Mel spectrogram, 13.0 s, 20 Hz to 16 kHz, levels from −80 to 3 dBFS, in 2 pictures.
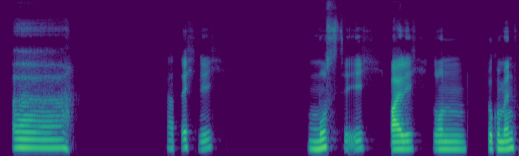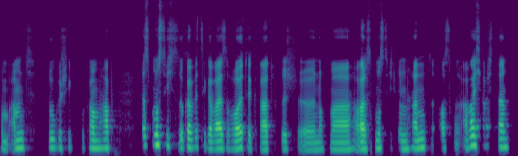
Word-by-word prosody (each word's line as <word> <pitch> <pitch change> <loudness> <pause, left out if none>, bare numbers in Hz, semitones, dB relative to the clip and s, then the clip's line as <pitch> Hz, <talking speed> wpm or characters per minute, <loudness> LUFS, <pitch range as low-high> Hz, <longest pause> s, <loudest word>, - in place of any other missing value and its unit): Äh 155 -1 +2 1.2
Tatsächlich 150 +1 -6 1.1
musste 155 +1 +1
ich, 150 +1 -7
weil 135 0 +9
ich 140 0 -4
so 135 -1 0
'n 135 0 +1 0.3
Dokument 140 +2 +3
vom 135 -3 -8
Amt 150 0 -3 0.2
zugeschickt 155 0 -7
bekommen 150 -2 -1
habe 155 0 0 0.3
das 190 +1 -4
musste 210 -1 +2
ich 190 +3 -8
sogar 160 -5 +2
witzigerweise 140 -3 +2
heute 140 0 +3
grad 125 0 0
frisch, 135 +2 -9
äh, 125 0 -4
noch 130 0 -9
mal 125 0 +3
aber 135 0 +3
das 135 +2 -6
musste 145 0 -5
ich - - -27
von 140 0 -5
Hand 155 +2 0
ausfüllen, 145 +1 -9
aber 190 - +2
ich 195 0 +2
habe 200 - -15
es 200 - -21
dann 165 0 +1
150 Hz, 170 wpm, -26 LUFS, 135-155 Hz, 1.2 s, weil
